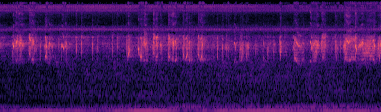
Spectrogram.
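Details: Swiftlet calls used to lure birds into a nest building, heard as rapid trains of sharp, high chirps and rattling twitters in uneven bursts, over a loud constant low electrical hum.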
